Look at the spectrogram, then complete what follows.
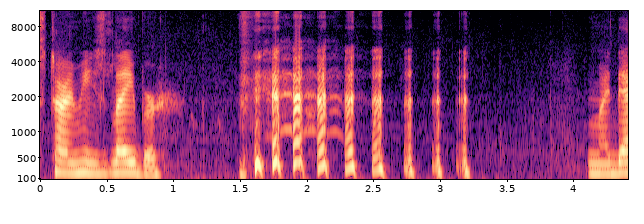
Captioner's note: laughs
